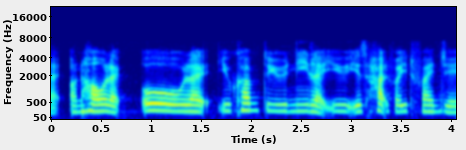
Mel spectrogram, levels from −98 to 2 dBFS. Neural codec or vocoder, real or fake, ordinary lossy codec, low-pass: codec, 16 kHz in and 24 kHz out, 1 kbps, XY-Tokenizer; fake; none; 7.2 kHz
